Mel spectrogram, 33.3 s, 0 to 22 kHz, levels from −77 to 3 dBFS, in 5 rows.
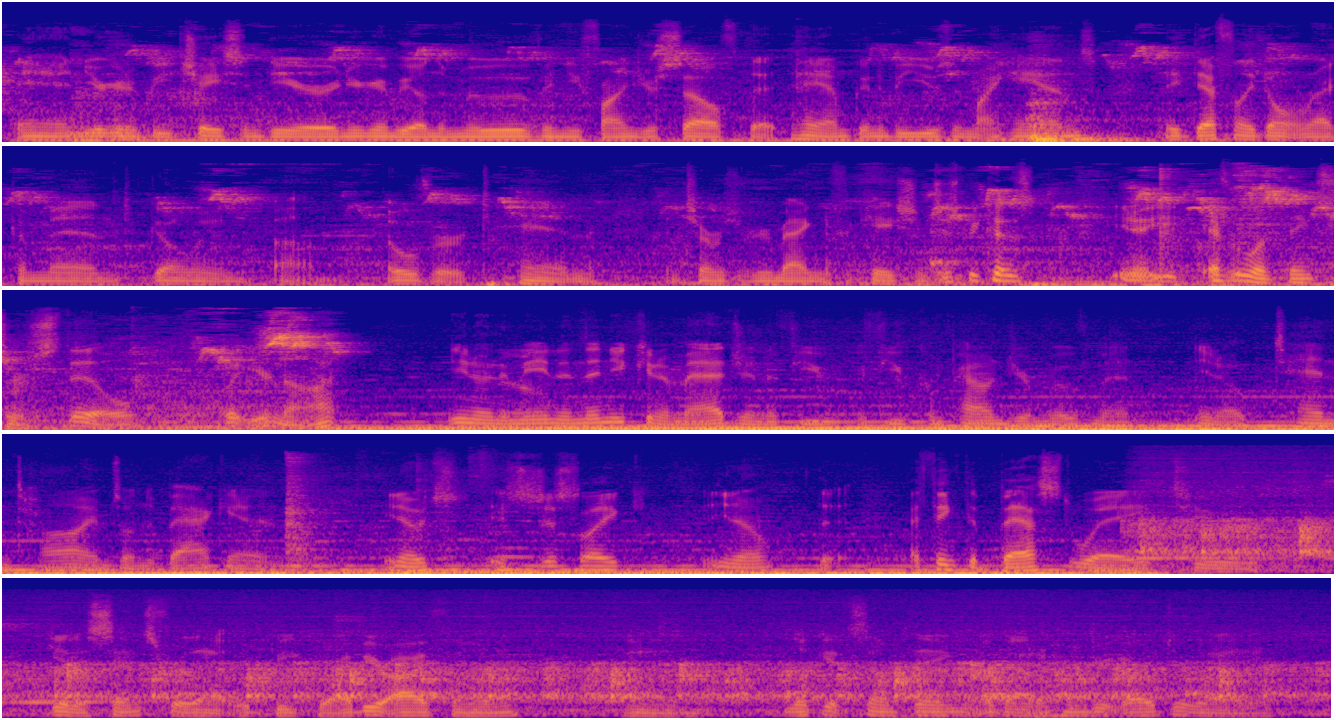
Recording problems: animal sounds; very loud; throughout; 1 dB above the speech

